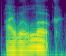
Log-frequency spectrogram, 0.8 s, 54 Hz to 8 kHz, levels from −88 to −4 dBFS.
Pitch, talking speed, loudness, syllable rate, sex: 105 Hz, 215 wpm, -13 LUFS, 4.3 syllables/s, male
